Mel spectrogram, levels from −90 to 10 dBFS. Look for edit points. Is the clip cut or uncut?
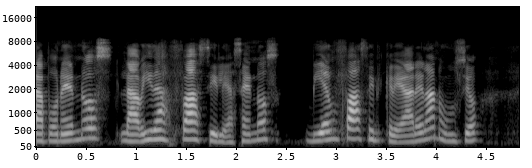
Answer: uncut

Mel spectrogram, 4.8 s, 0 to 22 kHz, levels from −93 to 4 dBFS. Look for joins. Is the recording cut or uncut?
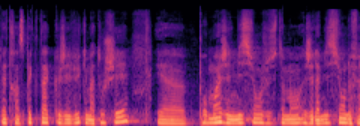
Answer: cut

